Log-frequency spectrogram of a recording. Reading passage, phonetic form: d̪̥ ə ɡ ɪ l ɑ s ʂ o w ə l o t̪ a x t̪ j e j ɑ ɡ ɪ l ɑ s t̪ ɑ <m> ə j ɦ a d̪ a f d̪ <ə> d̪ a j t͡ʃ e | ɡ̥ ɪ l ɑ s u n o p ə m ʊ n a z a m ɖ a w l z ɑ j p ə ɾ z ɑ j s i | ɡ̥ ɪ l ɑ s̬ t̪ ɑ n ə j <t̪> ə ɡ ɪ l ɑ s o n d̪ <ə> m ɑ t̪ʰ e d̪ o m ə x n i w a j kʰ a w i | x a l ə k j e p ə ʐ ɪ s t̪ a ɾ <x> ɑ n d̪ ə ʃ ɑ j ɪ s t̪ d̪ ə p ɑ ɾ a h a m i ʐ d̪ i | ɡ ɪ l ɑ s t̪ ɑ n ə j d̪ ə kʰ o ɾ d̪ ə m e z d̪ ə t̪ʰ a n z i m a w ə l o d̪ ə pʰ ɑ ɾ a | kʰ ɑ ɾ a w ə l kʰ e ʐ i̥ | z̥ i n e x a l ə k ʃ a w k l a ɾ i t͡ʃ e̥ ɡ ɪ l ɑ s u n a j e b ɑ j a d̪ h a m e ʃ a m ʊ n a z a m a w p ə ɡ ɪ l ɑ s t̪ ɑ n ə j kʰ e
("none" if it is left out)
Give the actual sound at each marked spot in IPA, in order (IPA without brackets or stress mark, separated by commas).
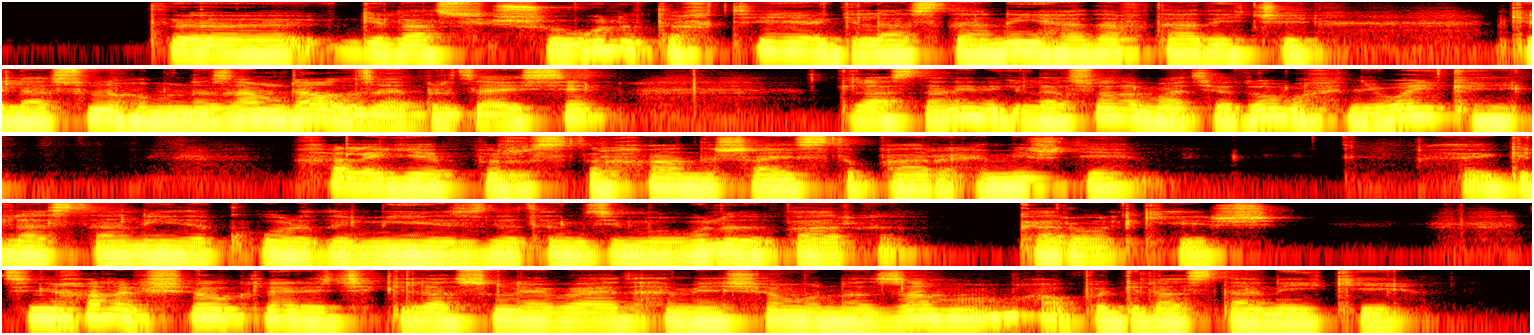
n, ɑ, d̪, ə, x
